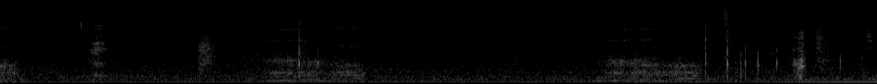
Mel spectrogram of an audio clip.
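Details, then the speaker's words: Soft rough snoring breaths recurring from a sleeping woman against a steady low room hum. "she's snoring now. She doesn't believe it. But it's all day."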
